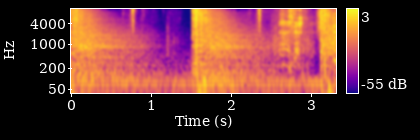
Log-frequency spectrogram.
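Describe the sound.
Gunfire erupts during a video game shootout in a mine, with a few sharp, loud shots and booming reports breaking through a rough, noisy backdrop.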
